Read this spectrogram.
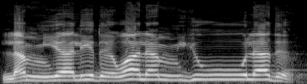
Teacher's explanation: واو میں مدہ، یولد ایک الف کھینچ کے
